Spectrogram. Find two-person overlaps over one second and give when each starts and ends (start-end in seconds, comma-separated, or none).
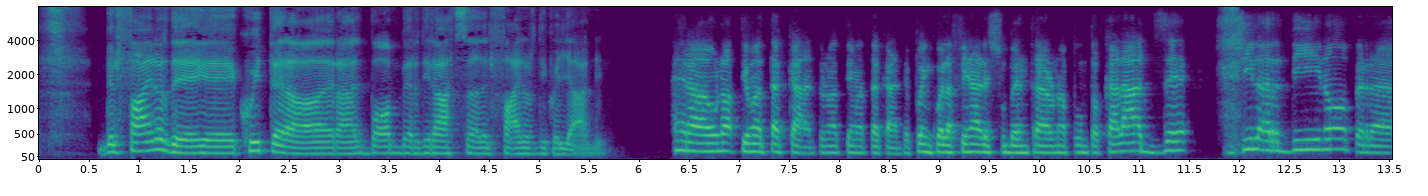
none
